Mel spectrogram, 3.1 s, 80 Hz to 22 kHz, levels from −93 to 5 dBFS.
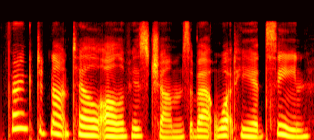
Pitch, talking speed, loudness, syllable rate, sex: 220 Hz, 250 wpm, -16 LUFS, 4.7 syllables/s, female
